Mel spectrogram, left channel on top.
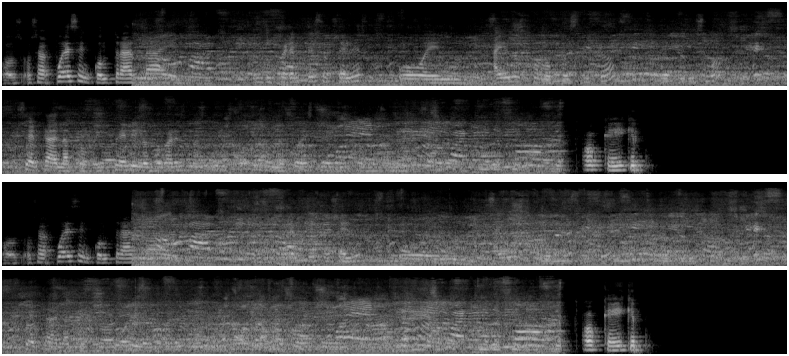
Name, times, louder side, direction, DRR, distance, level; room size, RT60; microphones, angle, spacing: voice 1, 0.0-2.1 2.5-6.2 6.6-7.2 8.1-12.5, left 4 dB, 40° left, 0.4 m, -30 dB
Laughter / Chatter / Crowd, 1.3-13.4, right 3 dB, 35° right, 0.5 m, -28 dB
voice 2, 13.7-14.3, right 2 dB, 75° right, 0.9 m, -22 dB
4.9 x 2.3 x 3.7 m
head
